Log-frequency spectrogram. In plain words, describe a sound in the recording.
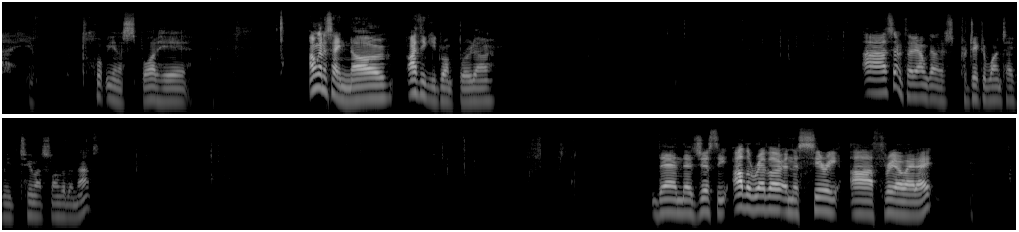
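A young man talks calmly and close into a microphone, in short bursts with pauses.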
